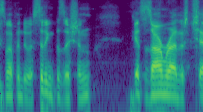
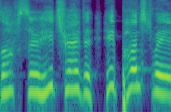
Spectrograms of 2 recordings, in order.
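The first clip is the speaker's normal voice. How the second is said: very high, louder tattling voice; hammed-up victim complaint; mock aggrieved plea; 6 dB louder than usual. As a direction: imitate an outraged kid telling an officer. Kid pleads to cop, retold.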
